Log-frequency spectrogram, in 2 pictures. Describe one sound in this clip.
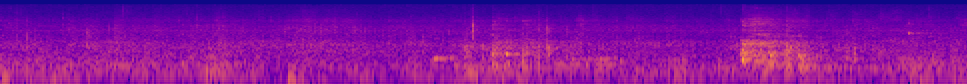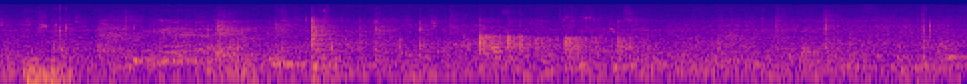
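A large crowd of young people chatters and murmurs in a big echoing hall.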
